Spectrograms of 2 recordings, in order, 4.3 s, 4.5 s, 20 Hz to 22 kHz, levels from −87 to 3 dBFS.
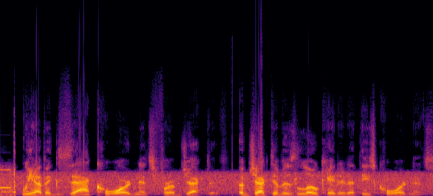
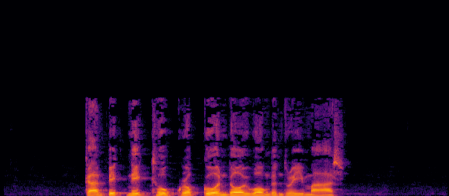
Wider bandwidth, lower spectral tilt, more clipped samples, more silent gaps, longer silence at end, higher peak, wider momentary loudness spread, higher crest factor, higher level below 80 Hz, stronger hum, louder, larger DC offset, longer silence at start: about the same, 11 kHz vs 11.5 kHz; second, -5 dB/octave vs -7 dB/octave; neither; neither; second, 0 s vs 1.1 s; about the same, 0 dBFS vs -2 dBFS; about the same, 7 LU vs 8 LU; about the same, 16 dB vs 18 dB; about the same, -56 dBFS vs -56 dBFS; neither; about the same, -16 LUFS vs -18 LUFS; neither; second, 0 s vs 0.85 s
